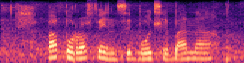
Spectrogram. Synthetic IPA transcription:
b̥apʼʊrɔfɛn̩sɪbʊt͡ɬʰɪbana

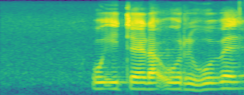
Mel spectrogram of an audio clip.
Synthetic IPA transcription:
uitʼɛɺaʔuɾiɦuːβɛ

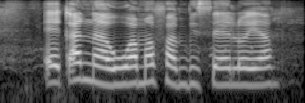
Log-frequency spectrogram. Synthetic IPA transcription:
ɛkʼanawuwamafambisɛlɔja

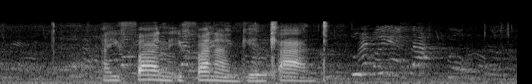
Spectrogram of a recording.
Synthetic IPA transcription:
ajifanɛʔifanaŋɡʱɛnt͡ɬʼaːntʼu

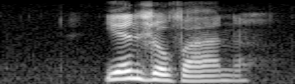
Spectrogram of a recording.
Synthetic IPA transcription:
jɛnd͡ɮʱɔvaːna

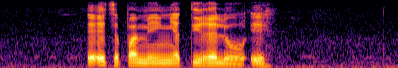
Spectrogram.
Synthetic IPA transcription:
ɪʔɪt͡sʼɪpʼameŋ̩jatirɛlɔʔɪ

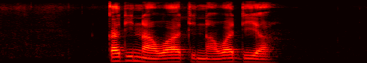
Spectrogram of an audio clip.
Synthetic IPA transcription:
kʼadinawadinawadija

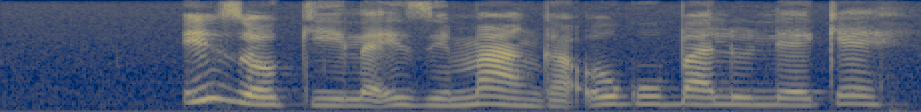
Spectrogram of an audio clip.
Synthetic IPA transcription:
izoɡ̥ʱilaizimaŋɡʱa̰ʔok̬ʼuɓalulɛːk̬ʼɛ

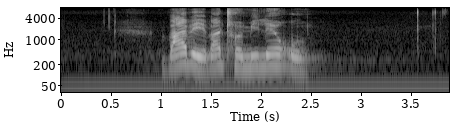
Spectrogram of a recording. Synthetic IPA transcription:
babɛbatʰomileɣʊ

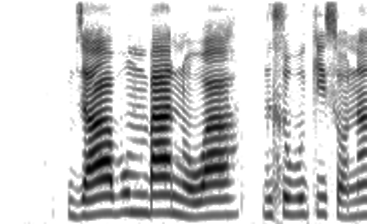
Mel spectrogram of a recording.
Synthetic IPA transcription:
d͡ʒaβum̩banɔwa | n̩ɬuβukʼisɔna

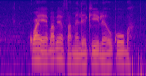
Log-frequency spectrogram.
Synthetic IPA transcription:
kʼwajɛɓaɓɛvamɛlekʼilɛukʼuːɓa

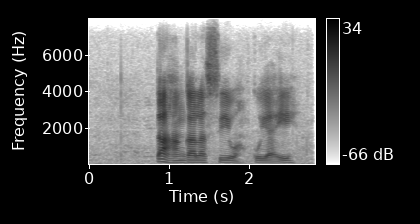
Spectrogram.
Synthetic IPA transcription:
tʼaɦaŋɡalasiwakʼujaɦi

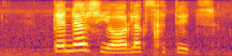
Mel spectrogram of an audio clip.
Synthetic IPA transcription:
kəndərsjɑːrləksχətuts

